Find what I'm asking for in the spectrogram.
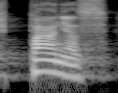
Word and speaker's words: Banias: Cezarea Filipowa znana jest również z Banias, chociaż powinno się to wymawiać Panias, grupy źródeł oraz miejsca pogańskiego kultu bożka Pana.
